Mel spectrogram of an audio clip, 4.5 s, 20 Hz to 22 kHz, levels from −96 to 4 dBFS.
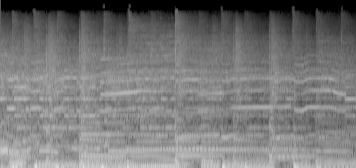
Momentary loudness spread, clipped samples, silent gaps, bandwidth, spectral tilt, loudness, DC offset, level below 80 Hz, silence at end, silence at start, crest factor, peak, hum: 6 LU; under 0.1%; none; 17 kHz; -4.5 dB/octave; -18 LUFS; under 0.1%; -22 dBFS; 0 s; 0 s; 18 dB; 0 dBFS; none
